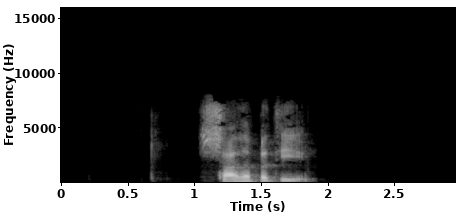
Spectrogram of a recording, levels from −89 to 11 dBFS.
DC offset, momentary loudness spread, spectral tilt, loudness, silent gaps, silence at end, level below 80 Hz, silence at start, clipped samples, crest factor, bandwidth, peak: under 0.1%; 13 LU; -4.5 dB/octave; -19 LUFS; none; 1.1 s; -62 dBFS; 1.05 s; under 0.1%; 22 dB; 8 kHz; -2 dBFS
